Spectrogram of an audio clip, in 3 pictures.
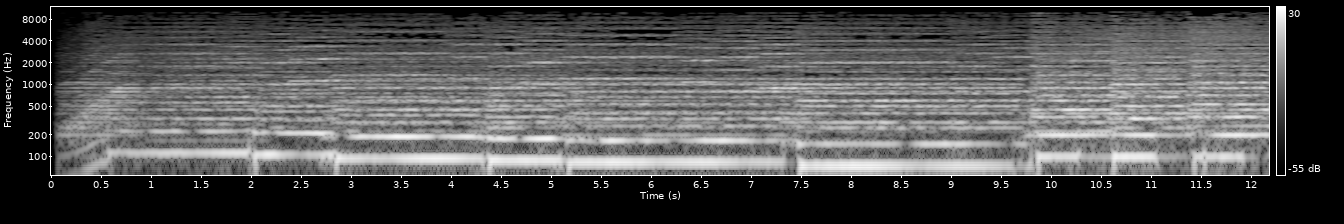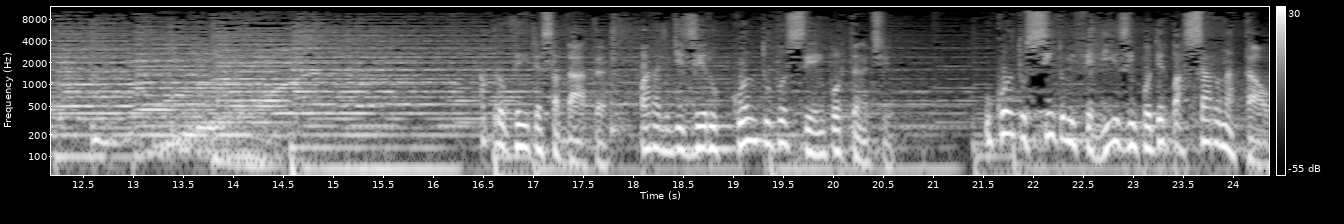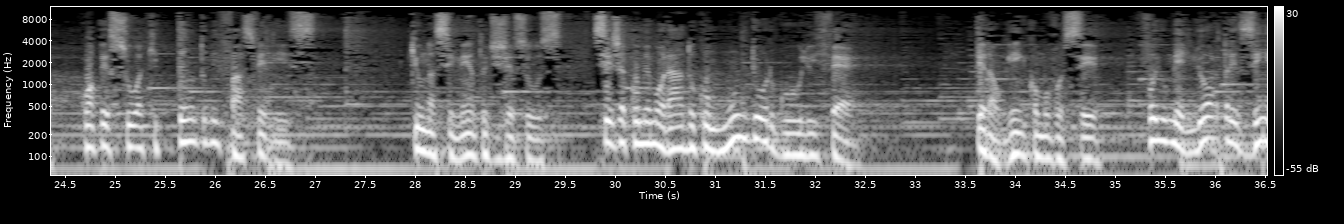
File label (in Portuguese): Mensagem, Voz Masc; Voce E Especial; Natal E Ano Novo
